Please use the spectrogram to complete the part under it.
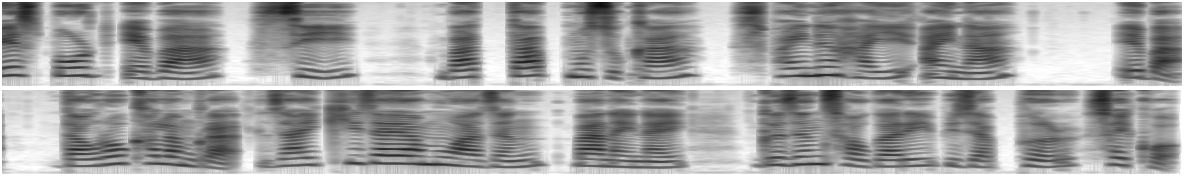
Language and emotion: Bodo, neutral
